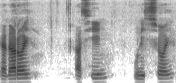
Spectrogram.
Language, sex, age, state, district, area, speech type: Santali, male, 45-60, West Bengal, Uttar Dinajpur, rural, spontaneous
